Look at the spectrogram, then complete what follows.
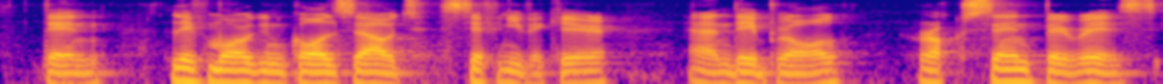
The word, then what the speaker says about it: Stephanie Vaquer: It's Stephanie Vaquer.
